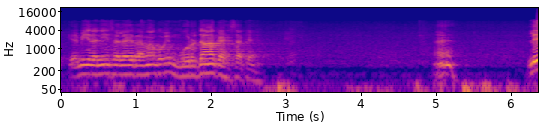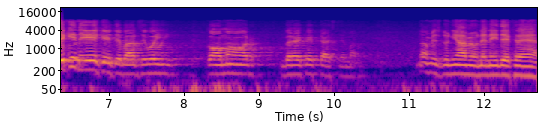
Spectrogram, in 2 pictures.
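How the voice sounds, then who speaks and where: A man preaching a sermon, posing questions to his listeners and building slowly to loud, drawn-out emphatic peaks. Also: a little high, poor audio. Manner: slows and rises to loud emphatic peaks, rhetorical questions to the audience. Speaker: religious scholar.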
